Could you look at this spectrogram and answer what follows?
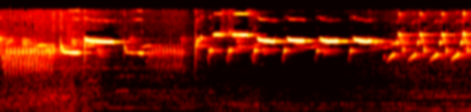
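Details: Singing Belgian canary delivering a varied song: a buzzy trill, clear high whistles, then a series of repeated short downslurred chirps and rapid rising notes toward the end.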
